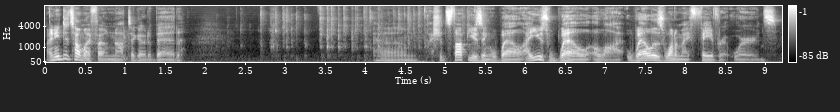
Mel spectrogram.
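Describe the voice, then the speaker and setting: A streamer chatting casually while working on a visual novel, drifting between conversation and quieter reading aloud. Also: medium pitch, normal speed, pauses often. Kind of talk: casual livestream chat while writing, murmuring draft lines.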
